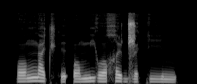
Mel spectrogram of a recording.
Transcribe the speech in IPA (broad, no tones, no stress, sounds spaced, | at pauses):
ɔ ŋ a t͡ʃʼ ɪ ʔ ɔ m j o χ i ɖ͡ʐ ɛ k i m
